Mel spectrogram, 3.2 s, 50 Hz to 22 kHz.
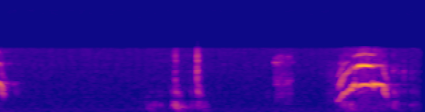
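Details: Little owl pair in Bommelerwaard, 4 March 2024, handing over prey at the start of the breeding season: brief scuffling and rustling, then one clear drawn-out mewing call that rises and falls.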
